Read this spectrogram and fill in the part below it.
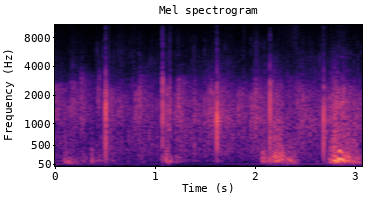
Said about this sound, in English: Can you clap for that? Yeah?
